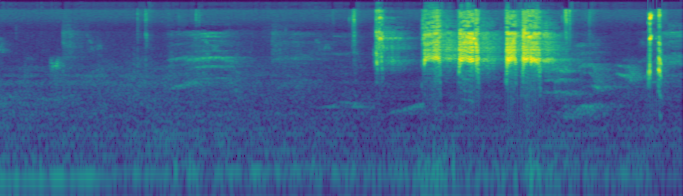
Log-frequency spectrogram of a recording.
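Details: Black francolin (kaala teetar) in lively calling: faint chirps at first, then a loud series of harsh grating bursts in a stuttering rhythm, and two short sharp notes at the end.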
